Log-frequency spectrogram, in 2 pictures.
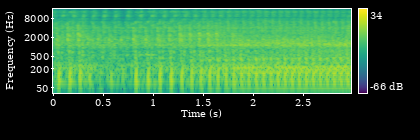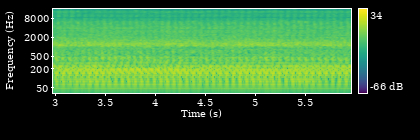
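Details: Early-1970s BF Goodrich push mower, a barn find that sat for years with a seized engine, now freed and running outdoors after carburetor diaphragm work: sharp pops at first, then a fast, even putter that holds steady. Normal running.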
